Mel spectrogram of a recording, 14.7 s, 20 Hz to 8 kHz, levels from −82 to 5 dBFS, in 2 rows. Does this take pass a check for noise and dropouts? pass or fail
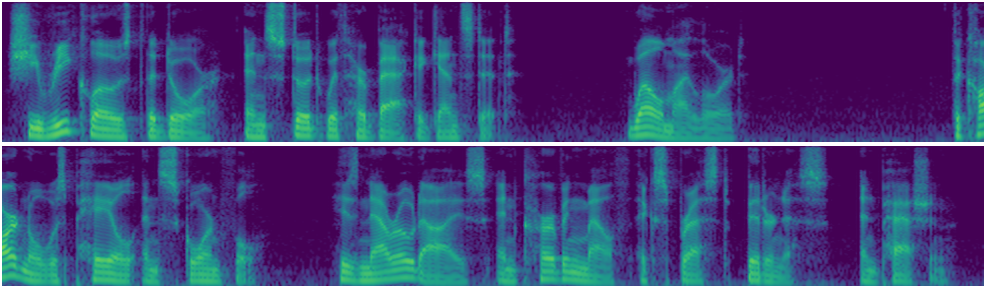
pass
